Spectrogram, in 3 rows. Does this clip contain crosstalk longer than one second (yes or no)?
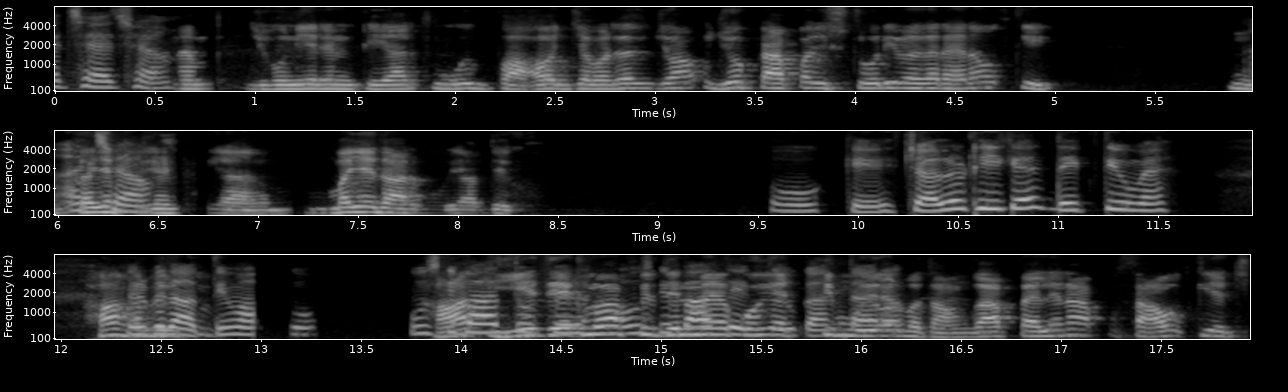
yes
